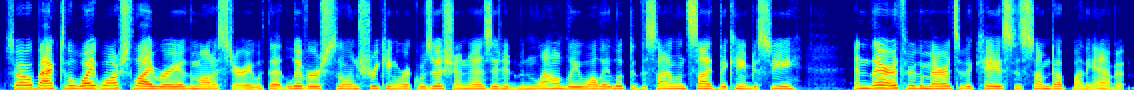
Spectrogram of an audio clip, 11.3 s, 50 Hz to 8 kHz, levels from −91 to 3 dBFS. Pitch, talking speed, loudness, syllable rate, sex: 200 Hz, 235 wpm, -19 LUFS, 6.3 syllables/s, female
